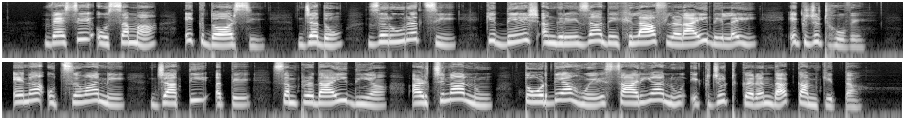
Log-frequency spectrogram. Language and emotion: Punjabi, neutral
